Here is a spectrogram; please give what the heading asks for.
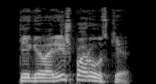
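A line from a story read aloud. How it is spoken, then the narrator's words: Stern question. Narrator (Russian): строго спросил его Петр Дмитриевич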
